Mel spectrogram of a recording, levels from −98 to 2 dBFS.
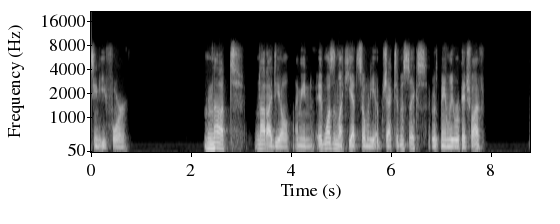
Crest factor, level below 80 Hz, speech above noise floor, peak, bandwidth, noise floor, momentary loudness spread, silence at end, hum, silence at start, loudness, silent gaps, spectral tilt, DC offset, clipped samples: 18 dB; -68 dBFS; 62 dB; -6 dBFS; 9 kHz; -85 dBFS; 9 LU; 0.95 s; 60 Hz at -55 dBFS; 0 s; -24 LUFS; none; -5 dB/octave; under 0.1%; under 0.1%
